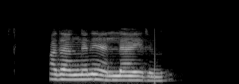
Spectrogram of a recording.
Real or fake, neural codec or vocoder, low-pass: real; none; 5.4 kHz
